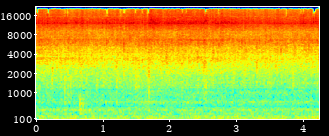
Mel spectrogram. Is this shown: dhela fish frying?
yes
